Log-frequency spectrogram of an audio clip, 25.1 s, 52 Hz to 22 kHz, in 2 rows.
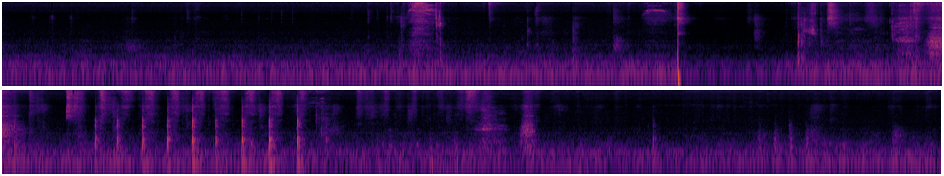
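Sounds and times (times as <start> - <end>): steady low hum: 0.0 - 25.0
pen scratching on paper: 13.8 - 16.7.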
